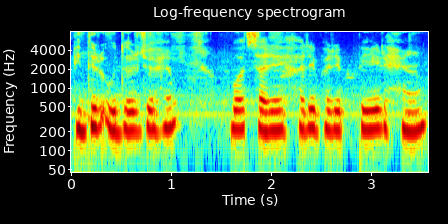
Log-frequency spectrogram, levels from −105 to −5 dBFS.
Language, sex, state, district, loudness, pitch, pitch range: Hindi, female, Himachal Pradesh, Shimla, -16 LUFS, 220 Hz, 215-230 Hz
